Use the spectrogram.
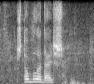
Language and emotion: Russian, neutral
